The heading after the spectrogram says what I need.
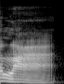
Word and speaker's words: หล่า: นี่ แหละ นะ ครับ พอ หีบ ล ลิง ไม้ เอก สระ อา นี่ ถ้า ออก เสียง ว่า หล่า ลา นี่ เป็น คำ วิเศษณ์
